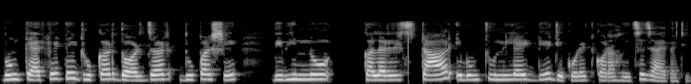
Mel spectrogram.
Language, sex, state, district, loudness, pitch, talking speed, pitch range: Bengali, female, West Bengal, North 24 Parganas, -16 LUFS, 220 Hz, 155 wpm, 205-230 Hz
